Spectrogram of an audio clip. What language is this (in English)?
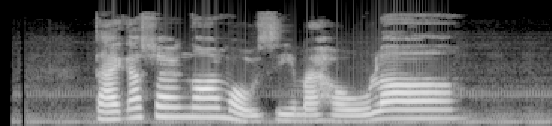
Cantonese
